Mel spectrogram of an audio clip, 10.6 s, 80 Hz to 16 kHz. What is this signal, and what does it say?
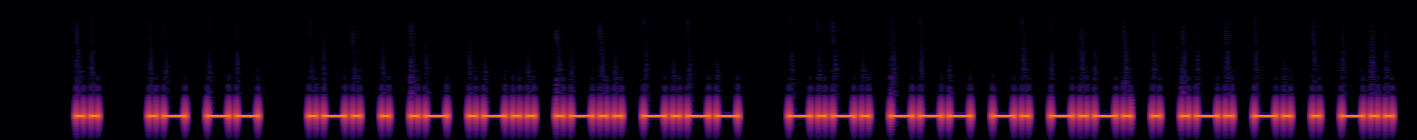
Morse code, heard as a keyed tone, about 22 wpm, 700 Hz. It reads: I AM REALLY CONCERNED
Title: Sentences from Top 1000 Words - Review Part 6 - 22wpm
